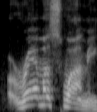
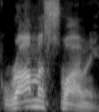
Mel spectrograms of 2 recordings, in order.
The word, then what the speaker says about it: Ramaswamy: in the building Vivek Rama Swami did I say it right that's actually pretty good it's better than most yeah it's like Rama Swami like CD-ROM but yeah what I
